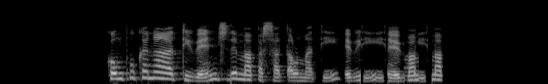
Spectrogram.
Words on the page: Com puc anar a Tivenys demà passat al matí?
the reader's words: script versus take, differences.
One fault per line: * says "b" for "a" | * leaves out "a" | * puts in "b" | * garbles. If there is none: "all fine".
* garbles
